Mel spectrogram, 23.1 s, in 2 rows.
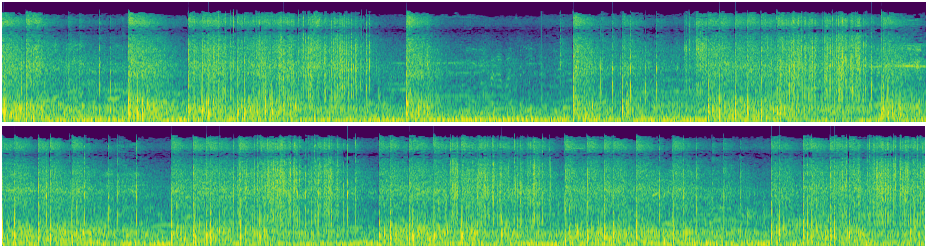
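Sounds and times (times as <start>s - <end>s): crackle of sharp pops: 6.9s - 11.0s.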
